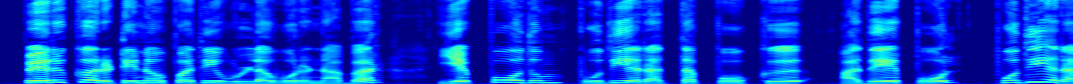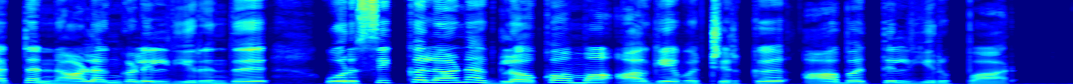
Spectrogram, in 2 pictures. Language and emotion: Tamil, neutral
